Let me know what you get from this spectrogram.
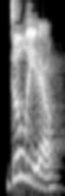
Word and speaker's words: DiLeo: DiLeo.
